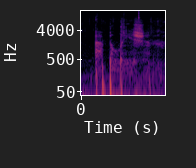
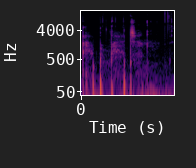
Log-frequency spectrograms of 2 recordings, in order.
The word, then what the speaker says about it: Appalachian: Saucy e l and the first one is Appalachian appal appal like the mountains appal appal Appalachian but I know a lot of people also say appalachin appalachin appalachin appalachin appalachin and correct me if I'm wrong I think appalachin is more accurate No appal appalachin appalachin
